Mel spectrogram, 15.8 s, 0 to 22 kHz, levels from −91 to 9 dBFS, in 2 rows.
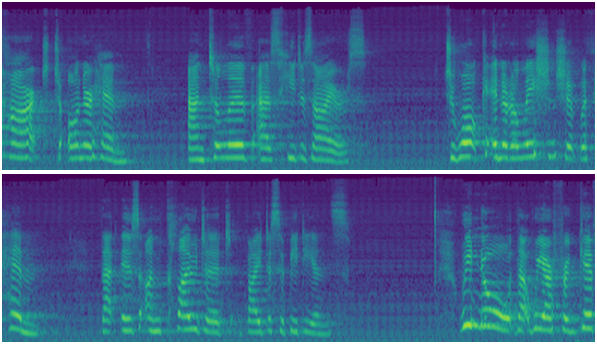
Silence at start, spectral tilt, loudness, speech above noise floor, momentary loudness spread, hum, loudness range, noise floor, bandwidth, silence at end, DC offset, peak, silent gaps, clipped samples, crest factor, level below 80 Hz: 0 s; -2.5 dB/octave; -19 LUFS; 29 dB; 18 LU; 60 Hz at -55 dBFS; 5 LU; -48 dBFS; 19 kHz; 0 s; under 0.1%; 0 dBFS; none; under 0.1%; 20 dB; -54 dBFS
